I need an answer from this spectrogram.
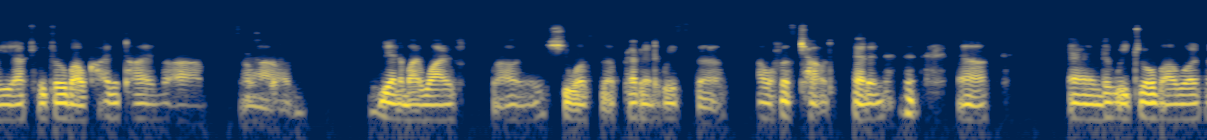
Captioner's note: laughs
